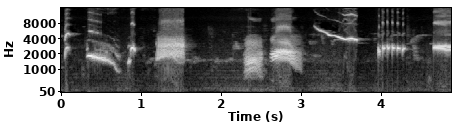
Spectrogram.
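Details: Asian pied starling (jalak suren) singing loudly in the 'gacor mompa' style with rich 'isian' fill-in phrases, used to stir other starlings into song: harsh buzzy bursts alternate with slurred whistles and a rapid stuttering series.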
